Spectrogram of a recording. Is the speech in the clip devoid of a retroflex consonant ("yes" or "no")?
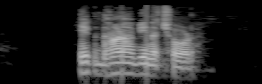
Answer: no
